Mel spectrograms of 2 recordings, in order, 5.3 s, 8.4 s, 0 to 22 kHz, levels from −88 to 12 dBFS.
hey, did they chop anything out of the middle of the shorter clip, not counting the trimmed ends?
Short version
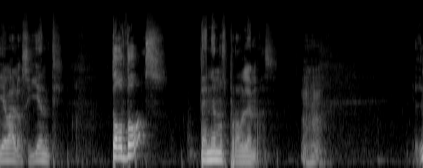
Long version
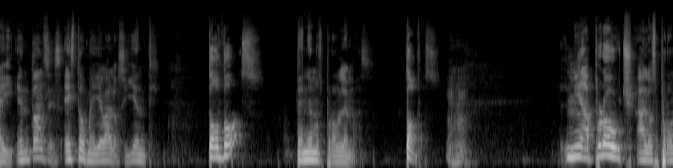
yes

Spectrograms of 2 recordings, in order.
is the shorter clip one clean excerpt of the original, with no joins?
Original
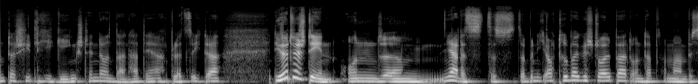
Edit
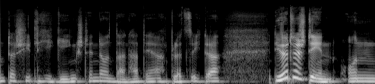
yes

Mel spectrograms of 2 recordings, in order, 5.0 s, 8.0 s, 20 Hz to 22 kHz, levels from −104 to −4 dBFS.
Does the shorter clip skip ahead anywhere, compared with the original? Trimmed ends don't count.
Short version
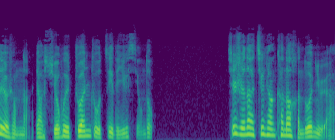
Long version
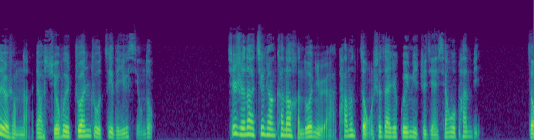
no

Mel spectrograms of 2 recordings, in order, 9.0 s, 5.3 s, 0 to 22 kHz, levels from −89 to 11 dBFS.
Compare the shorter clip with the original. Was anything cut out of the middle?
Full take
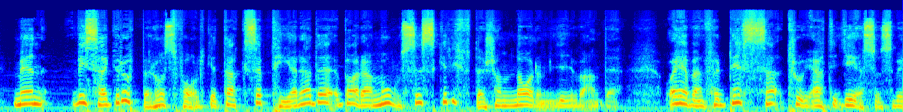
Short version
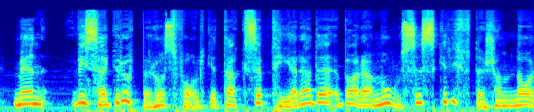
no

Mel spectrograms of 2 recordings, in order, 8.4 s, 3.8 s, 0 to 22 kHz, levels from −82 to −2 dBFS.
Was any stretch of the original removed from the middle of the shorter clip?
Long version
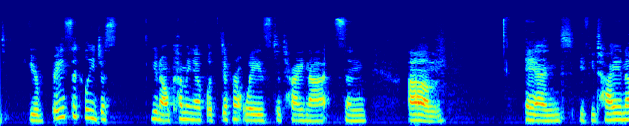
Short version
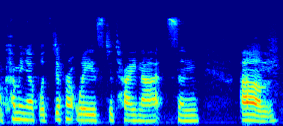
no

